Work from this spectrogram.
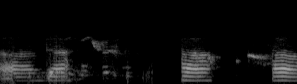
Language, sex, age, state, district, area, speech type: Odia, female, 60+, Odisha, Jagatsinghpur, rural, conversation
